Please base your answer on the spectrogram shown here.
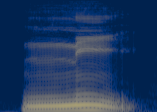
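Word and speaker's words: knee: example समझा देते हैं जैसे नी नी में आप देख सकते हैं के आया है के के बाद से एन आया है इसलिए ये के का उच्चारण हम लोग नहीं करेंगे मतलब के साइलेंट हो जाएगा स्पष्ट यहां पे हिंदी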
